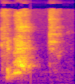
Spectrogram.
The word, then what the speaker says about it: Knecht: NE C HT but it's pronounced connect like connect the dots he is the president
